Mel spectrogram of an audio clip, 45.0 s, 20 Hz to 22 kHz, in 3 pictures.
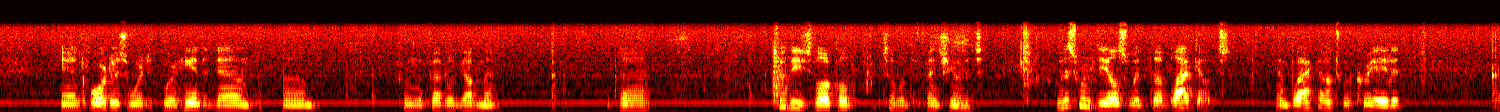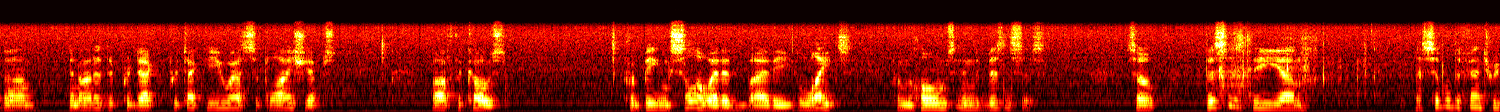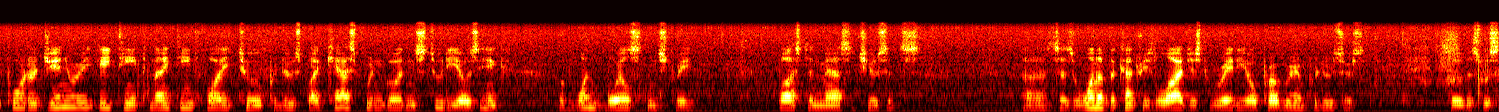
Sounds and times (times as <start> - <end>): Speech: 0.6 - 3.2, 4.0 - 5.0, 6.0 - 6.6, 7.7 - 9.9, 10.6 - 14.1, 14.9 - 18.4, 19.3 - 20.1, 21.2 - 25.5, 26.3 - 28.2, 29.1 - 37.0, 37.8 - 39.3, 40.2 - 43.7, 44.4 - 44.9.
